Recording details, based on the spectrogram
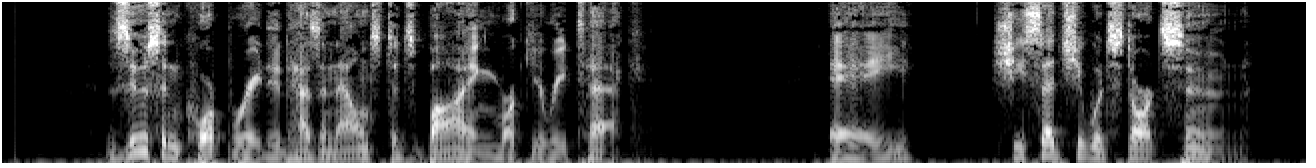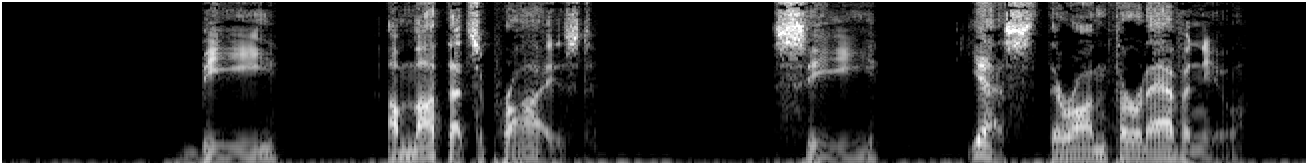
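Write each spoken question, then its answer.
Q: Zeus Incorporated has announced it's buying Mercury Tech.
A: B: I'm not that surprised.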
